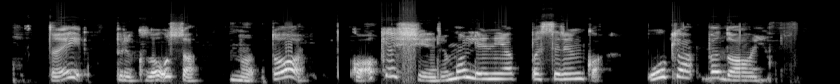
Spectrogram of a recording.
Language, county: Lithuanian, Kaunas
